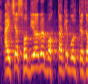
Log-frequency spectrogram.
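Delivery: normal talking voice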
